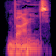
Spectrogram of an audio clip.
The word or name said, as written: Barnes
